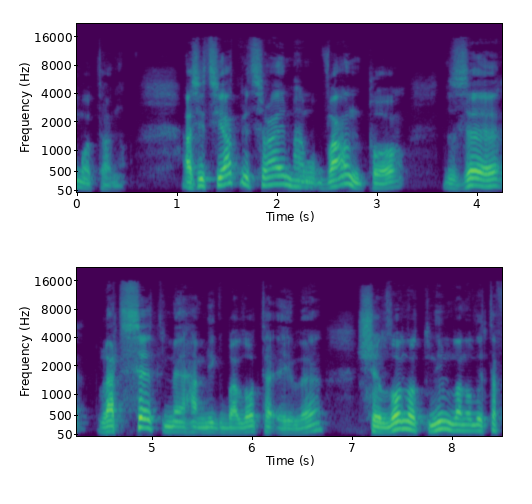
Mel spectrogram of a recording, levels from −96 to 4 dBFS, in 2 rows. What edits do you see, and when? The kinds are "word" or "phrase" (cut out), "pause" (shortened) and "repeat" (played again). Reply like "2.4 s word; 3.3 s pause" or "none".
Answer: none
